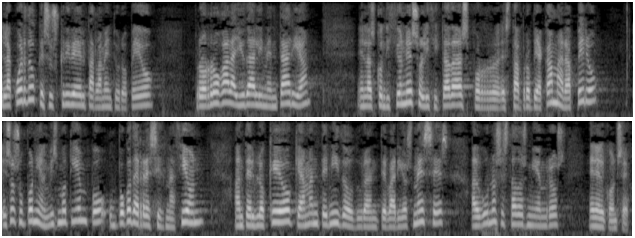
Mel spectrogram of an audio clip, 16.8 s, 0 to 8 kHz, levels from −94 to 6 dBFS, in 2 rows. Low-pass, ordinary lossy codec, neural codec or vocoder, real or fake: none; none; none; real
